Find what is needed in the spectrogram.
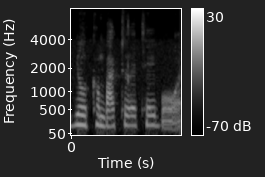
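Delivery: ordinary delivery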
